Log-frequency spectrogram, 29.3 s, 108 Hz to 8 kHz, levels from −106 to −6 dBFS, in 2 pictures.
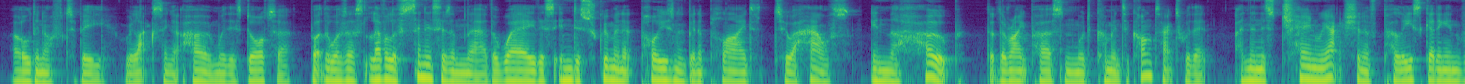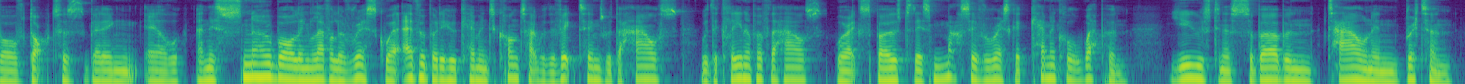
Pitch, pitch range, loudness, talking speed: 115 Hz, 105-130 Hz, -25 LUFS, 190 wpm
